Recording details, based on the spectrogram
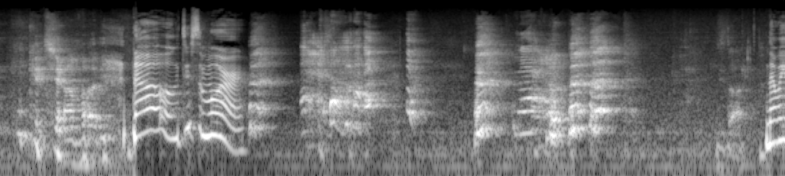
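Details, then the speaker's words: Baby with hiccups while laughing: sudden short voiced hiccup gasps mixed with laughter and talk. "He's laughing because he's got the hiccups too."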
